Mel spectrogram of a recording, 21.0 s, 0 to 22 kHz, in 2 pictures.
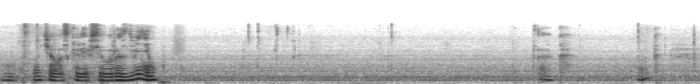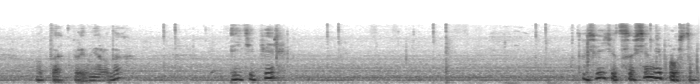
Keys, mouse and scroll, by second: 3.7 click, 5.9-8.9 drag, 13.0 click, 15.4 click, 17.0 click, 18.5 ctrl+click, 19.8 middle click, 20.7 click.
